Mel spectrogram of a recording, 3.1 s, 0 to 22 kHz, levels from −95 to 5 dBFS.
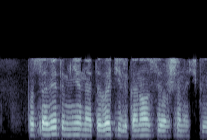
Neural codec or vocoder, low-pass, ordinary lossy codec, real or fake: none; 7.2 kHz; AAC, 16 kbps; real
